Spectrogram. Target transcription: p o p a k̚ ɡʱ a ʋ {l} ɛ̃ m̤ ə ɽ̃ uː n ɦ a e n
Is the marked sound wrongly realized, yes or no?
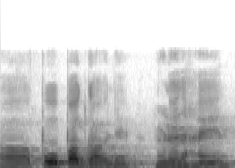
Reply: no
